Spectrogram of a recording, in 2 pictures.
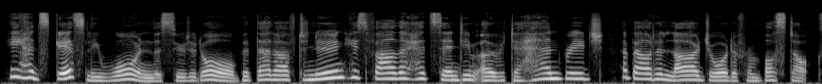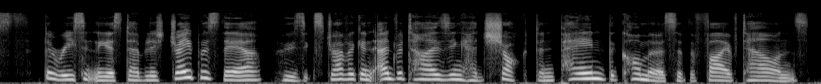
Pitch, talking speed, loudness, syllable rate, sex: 215 Hz, 155 wpm, -18 LUFS, 4.8 syllables/s, female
